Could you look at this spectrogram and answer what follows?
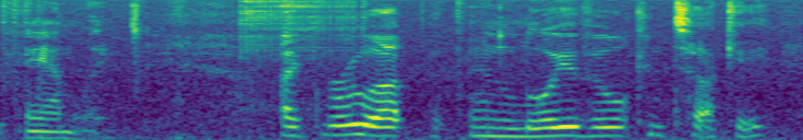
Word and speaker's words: Louisville: up about your family I grew up in Louisville Kentucky pronounced Louisville Kentucky mm-hmm unless you're putting on airs and I don't want to put on airs so I'm from Louisville Kentucky my parents were Willer and married banks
